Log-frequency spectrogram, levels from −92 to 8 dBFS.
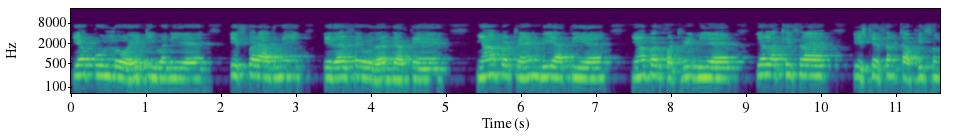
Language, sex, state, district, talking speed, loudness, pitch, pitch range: Hindi, male, Bihar, Lakhisarai, 160 wpm, -14 LUFS, 195 Hz, 185-220 Hz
